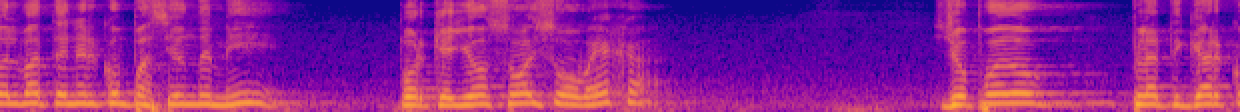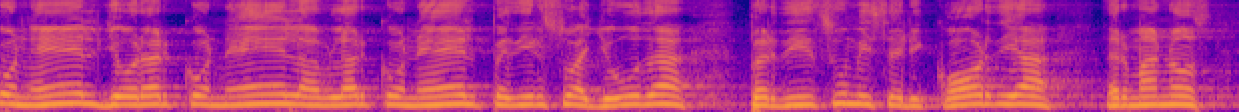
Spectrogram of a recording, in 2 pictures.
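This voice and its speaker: High-voiced preacher, slow and emphatic. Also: male voice, dark tone. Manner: preaching with repeated address to the brethren; slow, emphatic delivery with dramatic drops. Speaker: pastor. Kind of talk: sermon. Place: church.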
